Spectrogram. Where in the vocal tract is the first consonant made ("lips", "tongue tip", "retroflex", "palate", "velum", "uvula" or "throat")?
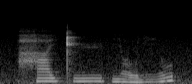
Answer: throat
